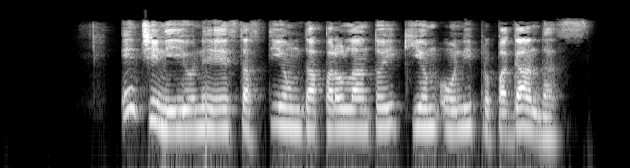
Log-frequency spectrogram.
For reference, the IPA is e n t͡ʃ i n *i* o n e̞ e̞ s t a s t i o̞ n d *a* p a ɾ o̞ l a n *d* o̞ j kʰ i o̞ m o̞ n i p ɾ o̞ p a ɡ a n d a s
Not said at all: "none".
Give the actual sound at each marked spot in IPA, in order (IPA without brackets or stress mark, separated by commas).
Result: i, a, t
